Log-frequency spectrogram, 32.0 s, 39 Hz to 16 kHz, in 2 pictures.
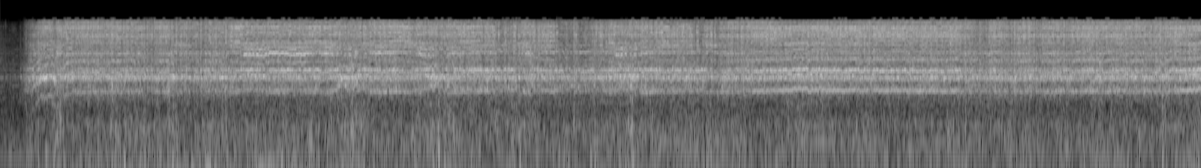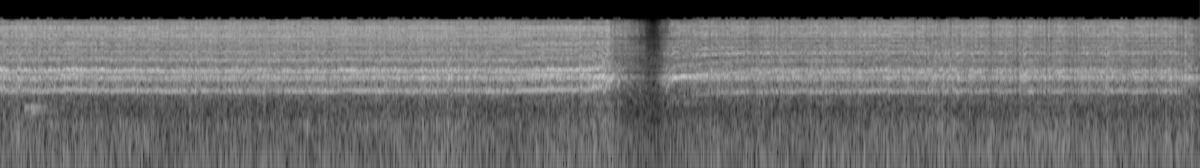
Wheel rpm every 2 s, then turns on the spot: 120, 160, 160, 160, 160, 160, 160, 160, 160, 160, 160, 150, 110, 160, 160, 140.
none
